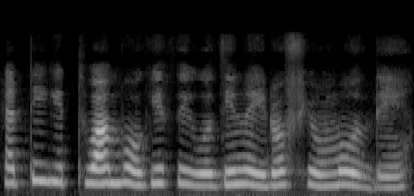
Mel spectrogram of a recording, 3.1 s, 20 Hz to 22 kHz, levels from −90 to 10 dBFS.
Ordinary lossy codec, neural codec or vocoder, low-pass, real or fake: AAC, 32 kbps; codec, 24 kHz, 0.5 kbps, DualCodec; 10.8 kHz; fake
